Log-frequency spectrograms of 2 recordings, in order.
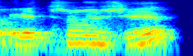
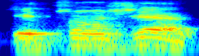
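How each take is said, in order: First: ÉTRANGER with a closed "ay" in the last syllable; masculine form. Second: ÉTRANGÈRE with an open "air" ending, pitched lower; open grave E. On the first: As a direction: say ÉTRANGER with a tight final E. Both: Shown as a demonstration. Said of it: "Grave accent is A".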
